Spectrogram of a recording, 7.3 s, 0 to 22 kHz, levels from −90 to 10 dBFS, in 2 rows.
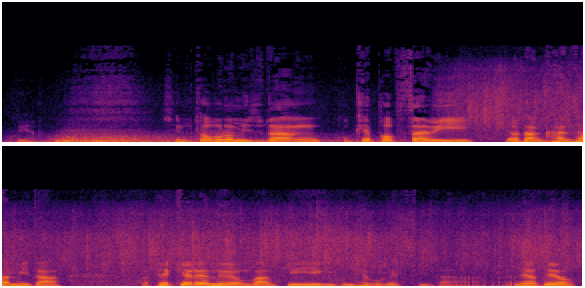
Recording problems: rain or running water; noticeable; throughout; 10 dB below the speech

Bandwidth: 15 kHz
